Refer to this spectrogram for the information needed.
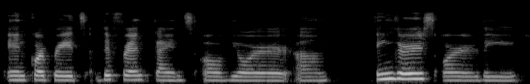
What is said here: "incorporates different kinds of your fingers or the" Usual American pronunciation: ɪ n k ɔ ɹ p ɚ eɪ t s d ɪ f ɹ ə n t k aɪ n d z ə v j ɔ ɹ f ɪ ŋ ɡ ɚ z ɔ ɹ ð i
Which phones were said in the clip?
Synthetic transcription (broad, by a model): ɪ n k ɔ ɹ p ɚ eɪ t s d ɪ f ɹ ə n t k aɪ n d s ə v j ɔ ɹ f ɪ ŋ ɡ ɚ s ɔ ɹ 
